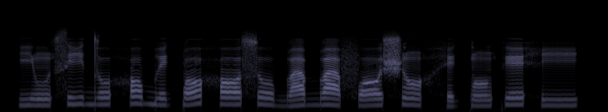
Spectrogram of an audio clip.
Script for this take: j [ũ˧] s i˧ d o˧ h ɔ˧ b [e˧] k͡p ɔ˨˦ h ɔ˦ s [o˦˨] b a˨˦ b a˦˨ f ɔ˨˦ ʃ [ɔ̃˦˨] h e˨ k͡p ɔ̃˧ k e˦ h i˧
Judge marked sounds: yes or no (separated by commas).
no, no, yes, yes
